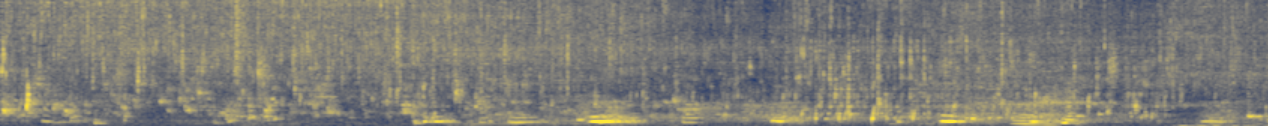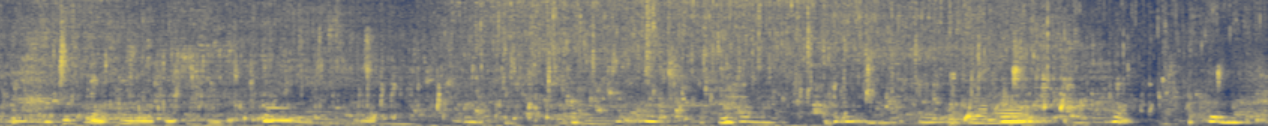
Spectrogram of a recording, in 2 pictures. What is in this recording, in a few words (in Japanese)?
トイレ 同時 ループ; おしっこのみと編集版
